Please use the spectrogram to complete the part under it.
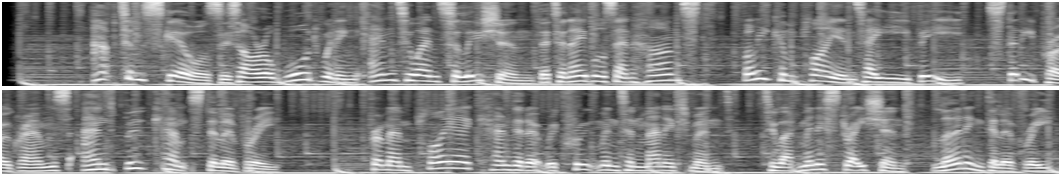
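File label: corporate narration, Male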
